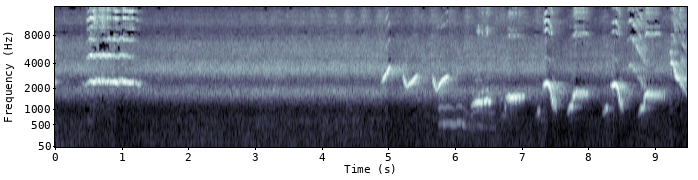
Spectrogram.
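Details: Common hill myna singing in a solo duel with a white-rumped shama: one drawn-out whistled note, a pause, then rapid loud whistles that dip and rise, repeated about twice a second.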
